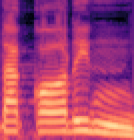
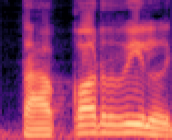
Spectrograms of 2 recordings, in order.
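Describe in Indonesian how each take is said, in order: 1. Bunyi n dibaca terpisah. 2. Bunyi n melebur ke l berikutnya. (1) "Jangan dibaca takorin" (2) "Kita baca taqarril"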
